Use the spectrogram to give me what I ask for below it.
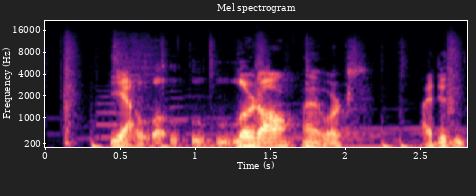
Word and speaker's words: Lerdahl: Yeah, Lerdahl, that works.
